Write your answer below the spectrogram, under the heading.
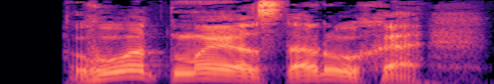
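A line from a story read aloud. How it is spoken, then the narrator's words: Giant speaking while laughing. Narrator (Russian): все еще смеясь проговорил гигант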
